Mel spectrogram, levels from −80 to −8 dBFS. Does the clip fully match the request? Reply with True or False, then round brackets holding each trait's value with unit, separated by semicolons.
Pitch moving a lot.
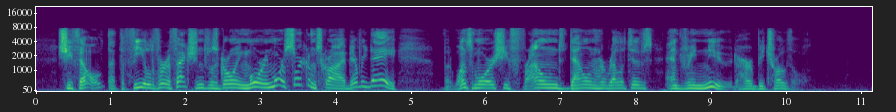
False (4.3 semitones)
